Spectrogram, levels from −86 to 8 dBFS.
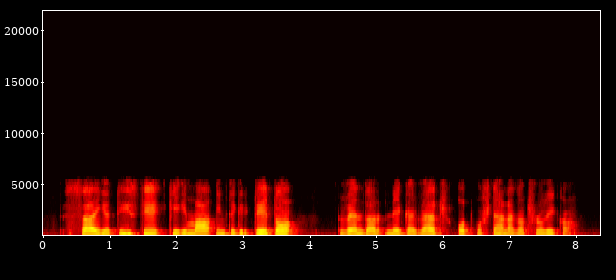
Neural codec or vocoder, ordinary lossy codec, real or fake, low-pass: autoencoder, 48 kHz, 32 numbers a frame, DAC-VAE, trained on Japanese speech; Opus, 24 kbps; fake; 5.4 kHz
